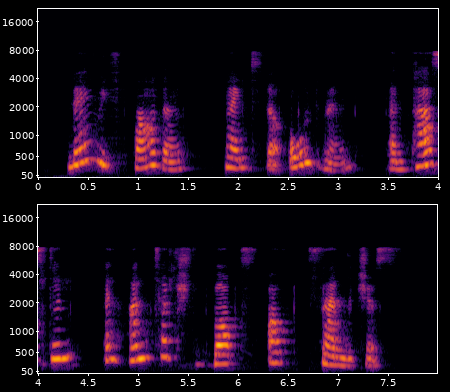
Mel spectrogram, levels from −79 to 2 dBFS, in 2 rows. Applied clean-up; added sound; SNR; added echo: neural mask model DeepFilterNet 3.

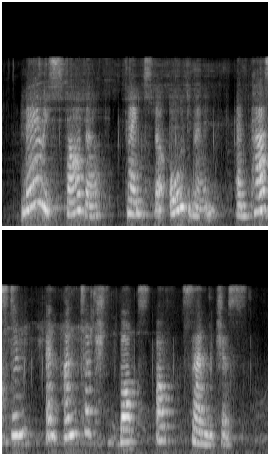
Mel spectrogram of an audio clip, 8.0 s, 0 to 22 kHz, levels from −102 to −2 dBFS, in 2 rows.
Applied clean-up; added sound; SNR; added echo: neural separator model SepFormer DNS4.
